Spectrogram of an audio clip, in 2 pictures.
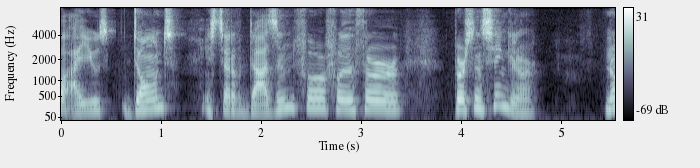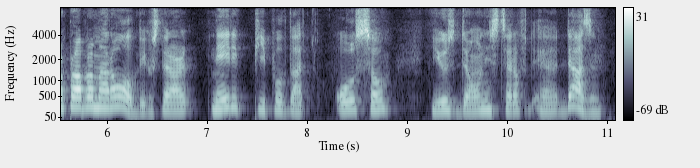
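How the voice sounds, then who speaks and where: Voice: mid-range voice, darkish tone. Cuban-accented middle-aged language tutor. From Cuba. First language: Spanish. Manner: conversational, earnest, repeats words while searching for them. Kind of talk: unscripted spoken lesson monologue.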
